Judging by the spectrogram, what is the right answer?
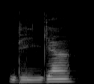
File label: "diñgyañ", Apatani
